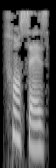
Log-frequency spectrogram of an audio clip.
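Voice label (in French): "francaise", French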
